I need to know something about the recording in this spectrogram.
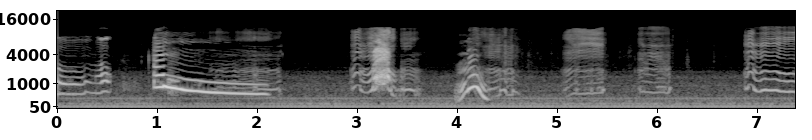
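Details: A French Bulldog puppy whines in high, falling tones broken by short yips, protesting at being kept in his new car seat.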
